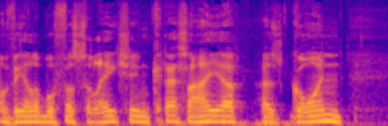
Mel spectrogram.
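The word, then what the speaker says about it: Ajer: Hold on, just before we go any further, it's taken until he's left for you to learn how to pronounce his name properly. Is that what you're telling me? – Adger's away to Brentford. – For the last 4 years he's been Adger. Now that he's gone, you're giving him his correct pronunciation.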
